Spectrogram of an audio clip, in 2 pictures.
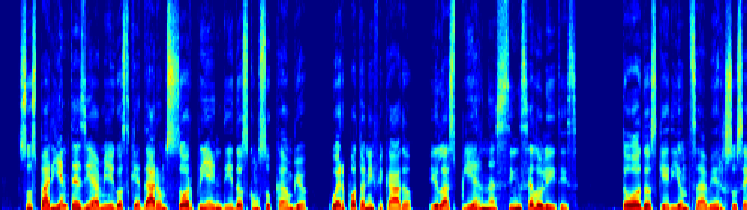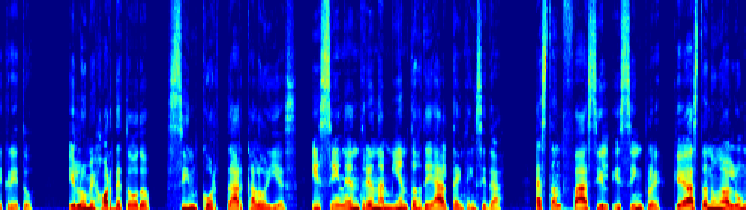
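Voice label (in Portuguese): Português - Brasileiro, Espanhol - Trecho carta de vendas (VSL), Feminino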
